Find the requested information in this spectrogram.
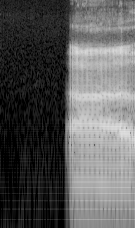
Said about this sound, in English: Fix your bird. He's okay. Very loud. Bird. Probably Hugin.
